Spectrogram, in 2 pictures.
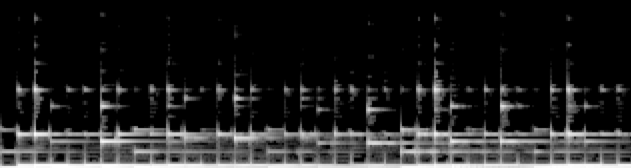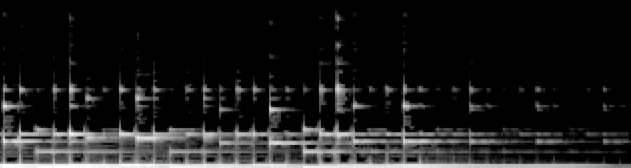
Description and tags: Some synth experiment in FruityLoops Studio. Enjoy!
